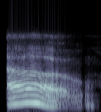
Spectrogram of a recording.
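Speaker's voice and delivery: put-on hands-on-hips girlfriend wanting a word now; the girlfriend's fake-sweet challenge. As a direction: play the girlfriend pulling him aside, syrupy and fast. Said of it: "your girl be looking at you like".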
